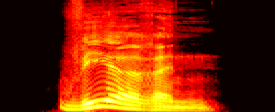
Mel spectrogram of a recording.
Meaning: inflection of weh: 1. strong genitive masculine/neuter singular comparative degree 2. weak/mixed genitive/dative all-gender singular comparative degree
- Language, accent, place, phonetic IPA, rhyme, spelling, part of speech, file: German, Germany, Berlin, [ˈveːəʁən], -eːəʁən, weheren, adjective, De-weheren.ogg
